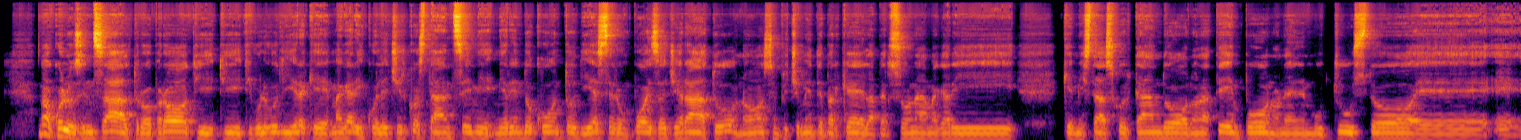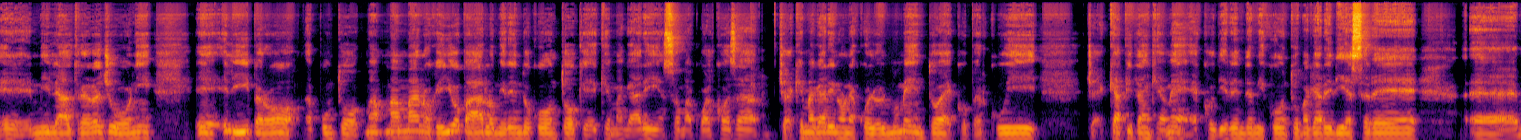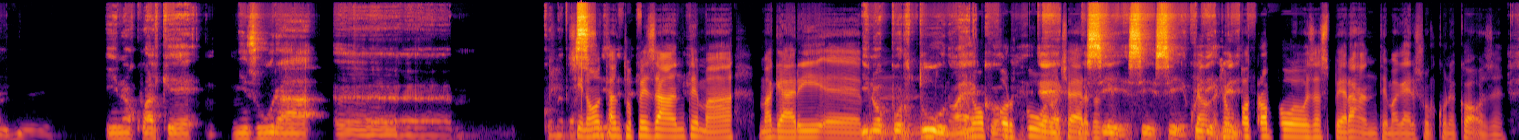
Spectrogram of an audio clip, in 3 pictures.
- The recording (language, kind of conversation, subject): Italian, podcast, Come gestisci le relazioni che ti prosciugano le energie?
- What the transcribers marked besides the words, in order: in English: "mood"; tapping; "cioè" said as "ceh"; other background noise; unintelligible speech; "cioè" said as "ceh"; "cioè" said as "ceh"; "quindi" said as "quini"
